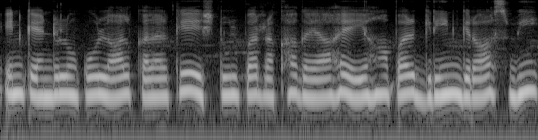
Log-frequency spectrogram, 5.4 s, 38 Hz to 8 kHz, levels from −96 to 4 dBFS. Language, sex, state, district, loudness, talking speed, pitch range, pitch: Hindi, female, Uttar Pradesh, Jyotiba Phule Nagar, -29 LUFS, 190 wpm, 200-215 Hz, 210 Hz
